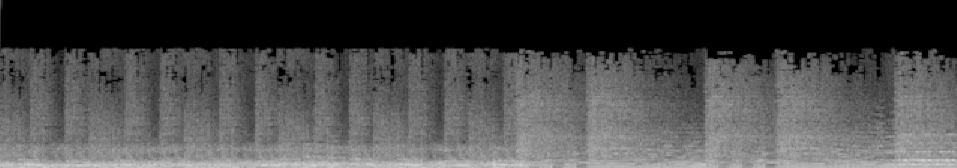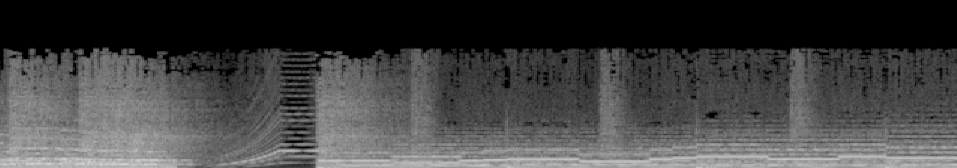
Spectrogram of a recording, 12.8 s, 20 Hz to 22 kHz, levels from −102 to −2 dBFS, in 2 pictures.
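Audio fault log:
No faults detected.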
